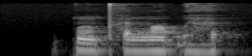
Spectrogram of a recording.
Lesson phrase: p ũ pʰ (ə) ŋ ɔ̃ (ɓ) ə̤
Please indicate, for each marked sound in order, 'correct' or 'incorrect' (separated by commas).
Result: correct, correct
